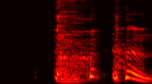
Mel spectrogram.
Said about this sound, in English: then you have to cough, so that's perfect.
